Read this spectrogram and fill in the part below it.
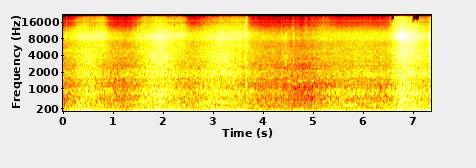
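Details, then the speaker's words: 2000 Dodge Durango that stalls when warm, computer connectors suspected corroded by salt air: engine note surges and sags unevenly, not running smoothly, check engine light back on; cause not confirmed. "Let's start this thing up and see see what it sounds like. Sounds to me like it's not running that smoothly."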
